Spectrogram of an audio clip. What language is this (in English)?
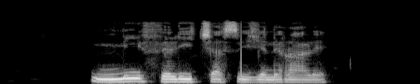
Esperanto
